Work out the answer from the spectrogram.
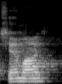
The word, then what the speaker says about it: Kemal: It's really hard to pronounce for foreigners, but it's pronounced like Kemal. I don't know why, but Spanish people pronounce it perfectly, but the others are not so good.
